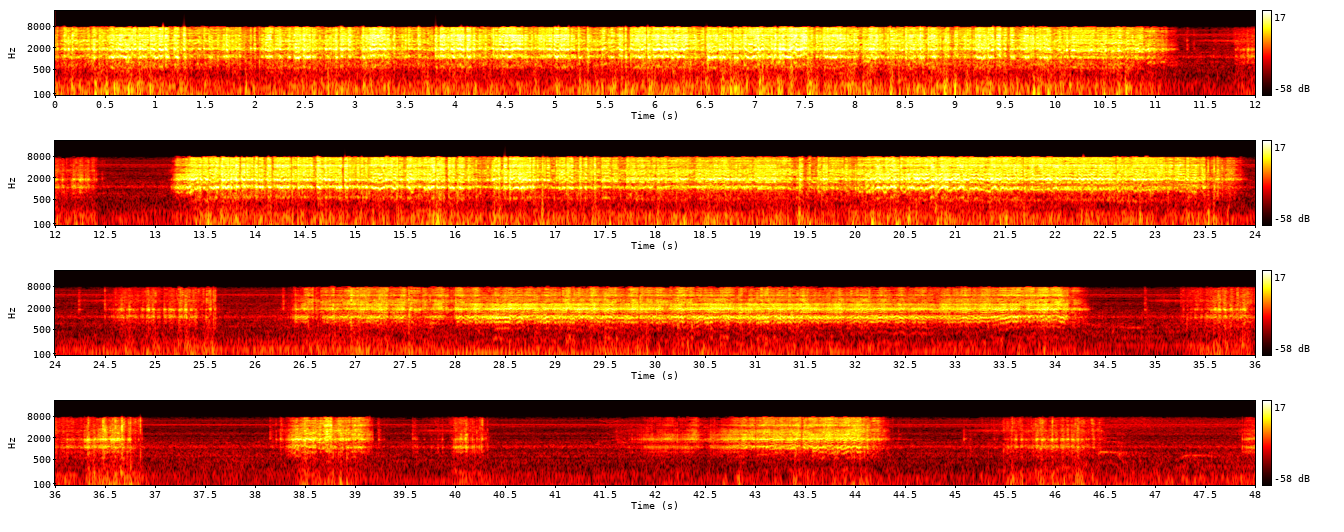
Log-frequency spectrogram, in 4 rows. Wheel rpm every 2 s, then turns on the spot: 170, 170, 160, 160, 170, 80, 50, 150, 140, 130, 120, 100, 10, 40, 50, 50, 50, 20, 20, 30, 10, 40, 20, 10.
34-38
